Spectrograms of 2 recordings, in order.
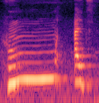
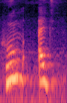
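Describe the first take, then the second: First: The m sound is not pronounced clearly. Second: The m sound is pronounced clearly and distinctly. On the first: The speaker calls it wrong. "tidak boleh dibaca" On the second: The speaker calls it right. "karena cara membacanya yaitu jelas dan terang"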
